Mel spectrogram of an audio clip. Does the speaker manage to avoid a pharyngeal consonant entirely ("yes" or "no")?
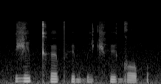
yes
